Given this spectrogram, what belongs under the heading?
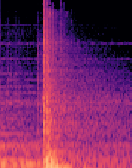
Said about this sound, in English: And then we ran out of the room and shut the door.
